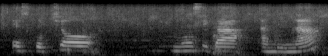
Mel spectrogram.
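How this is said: The pitch rises at the end. It is a question.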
